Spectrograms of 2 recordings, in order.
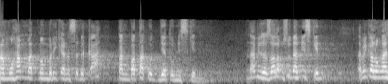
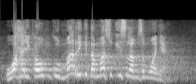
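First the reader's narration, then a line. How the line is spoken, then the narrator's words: Shouted. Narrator (Indonesian): dia berteriak di kampungnya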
